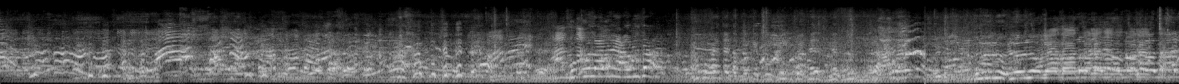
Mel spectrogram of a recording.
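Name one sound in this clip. Men and women laugh and shout excitedly close by.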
